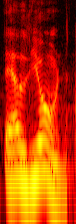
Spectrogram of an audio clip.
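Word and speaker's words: Elyon: Die Betonung ist auf Elion, also Gott, der höchste Gott.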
